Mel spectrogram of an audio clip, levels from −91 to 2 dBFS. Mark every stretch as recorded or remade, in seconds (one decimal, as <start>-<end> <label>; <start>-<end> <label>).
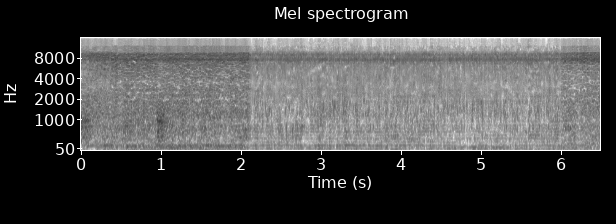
0.0-2.1 recorded; 2.1-6.0 remade; 6.0-6.5 recorded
